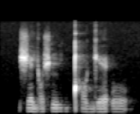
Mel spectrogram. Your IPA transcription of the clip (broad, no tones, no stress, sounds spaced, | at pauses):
ʃ ɛ j ɔ ʃ ŋ i ɡ ǃʰ ɔ ɡʲ ɛ ʔ o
